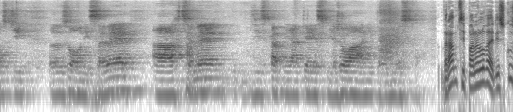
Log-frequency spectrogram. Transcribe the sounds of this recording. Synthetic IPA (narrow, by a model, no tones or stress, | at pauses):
oscɪ | zoːnɪsɛvɛɾʔaxt͡sɛmɛziːskat̪ɲɛjakɛːsmɲɛro̞vaːɲiːpɾomɲɛst̪o | vɾaːmt͡sɪpanɛlo̞vɛːdɪsku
